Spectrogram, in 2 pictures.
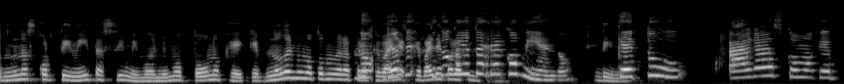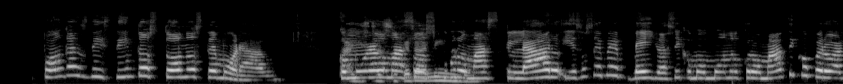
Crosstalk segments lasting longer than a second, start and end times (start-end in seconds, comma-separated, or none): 3.5-5.1, 11.9-13.1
